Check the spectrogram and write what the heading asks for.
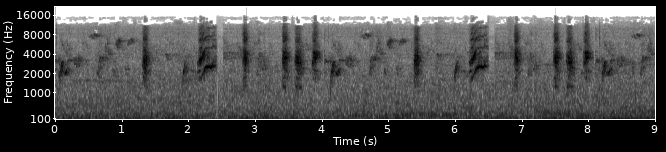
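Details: Chestnut-tailed starlings (Sturnia malabarica), an exotic species in Taiwan, chatter in sharp, metallic clicks and short warbled squeaks, bursting irregularly every second or so over a soft background hiss.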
